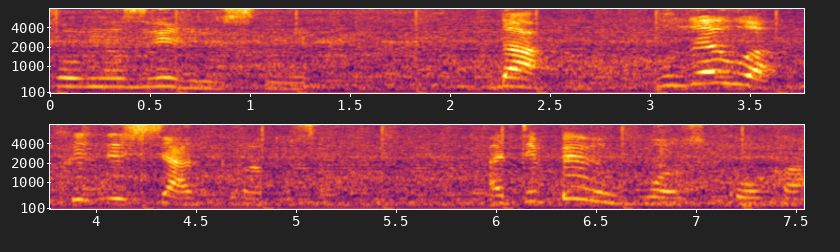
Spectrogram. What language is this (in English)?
Russian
